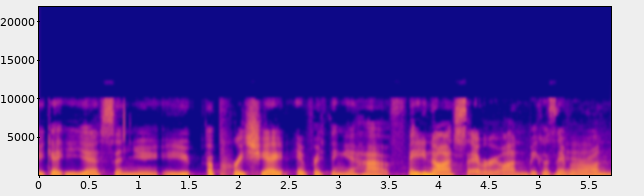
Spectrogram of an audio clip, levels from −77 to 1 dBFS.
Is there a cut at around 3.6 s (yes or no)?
yes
